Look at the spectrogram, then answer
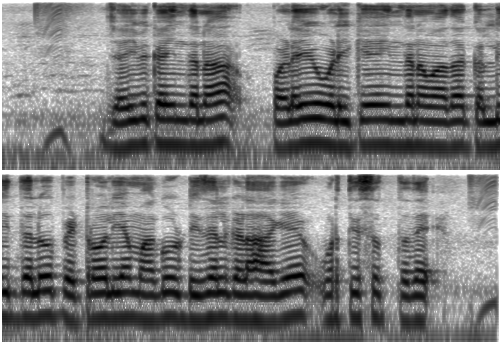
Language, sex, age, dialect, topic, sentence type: Kannada, female, 51-55, Mysore Kannada, agriculture, statement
